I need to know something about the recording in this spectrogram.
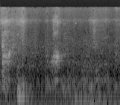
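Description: Boxing sparring in a ring: a soft low thud about half a second in, then a short, sharp grunt-like exhalation from a boxer about a second in.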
